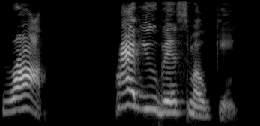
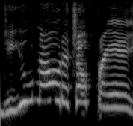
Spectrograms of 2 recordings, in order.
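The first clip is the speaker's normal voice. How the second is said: pitched-up outraged ask; high indignant question; 10 semitones higher than usual. Retold or imitated. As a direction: voice jumps up on know. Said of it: "I'd be like".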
